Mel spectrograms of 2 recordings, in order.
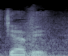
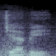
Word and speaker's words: Yahweh: estudiosos concuerdan en que la pronunciación más cercana a la verdad pudiera ser llave, según algunos y otros piensan que lo más acertado es decir Jehová, ya que al traducir la Biblia al español se le añadieron las vocales a Oa que vienen de Adonaí, nombre que usaban los judíos para evitar decir el nombre de Dios, probando así el nombre de Yahweé que se pronuncia algo así como llave.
